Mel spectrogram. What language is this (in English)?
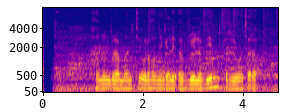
Sundanese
